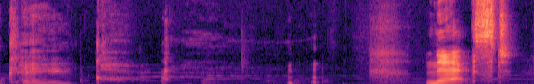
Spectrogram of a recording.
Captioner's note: laughs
